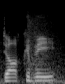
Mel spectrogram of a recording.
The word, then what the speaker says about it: Dokkaebi: Dokkaebi, I'm told. I keep saying it wrong. Dokkaebi.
